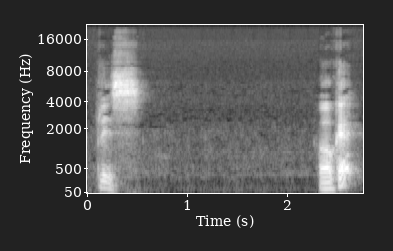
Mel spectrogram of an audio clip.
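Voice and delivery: usual speaking voice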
